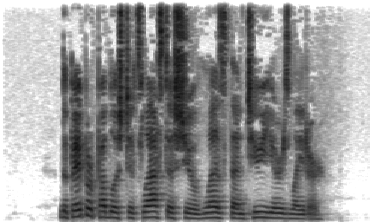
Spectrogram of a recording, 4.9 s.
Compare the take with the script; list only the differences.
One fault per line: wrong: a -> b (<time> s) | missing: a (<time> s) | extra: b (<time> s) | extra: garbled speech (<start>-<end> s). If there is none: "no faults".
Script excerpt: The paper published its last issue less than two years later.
no faults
